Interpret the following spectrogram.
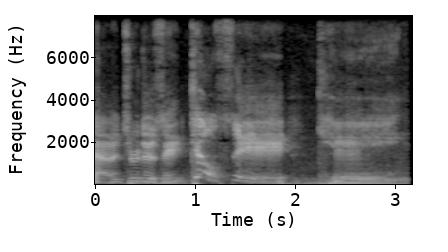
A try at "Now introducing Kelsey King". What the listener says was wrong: No, you have to go more like king, like up.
